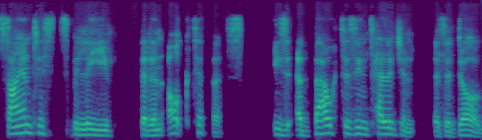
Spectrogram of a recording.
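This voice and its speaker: A man with a normal speaking voice talks fairly slowly, his fairly high pitch carrying lively intonation. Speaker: aquarium guide. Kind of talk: live virtual tour for students. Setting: aquarium, filmed on camera.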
